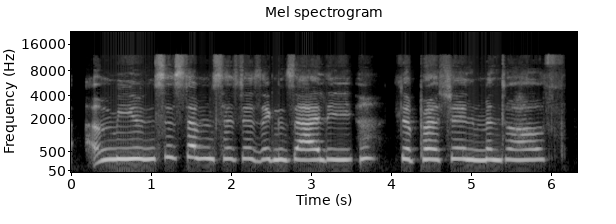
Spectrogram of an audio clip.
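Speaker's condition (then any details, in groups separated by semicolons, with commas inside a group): Dystonia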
